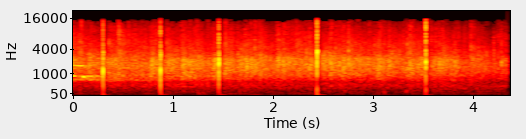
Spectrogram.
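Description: An audience applauds steadily for the gym rats who won the dodgeball tournament, a dense wash of many hands clapping at even loudness, with a handful of sharper, louder individual claps popping out above the crowd noise.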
